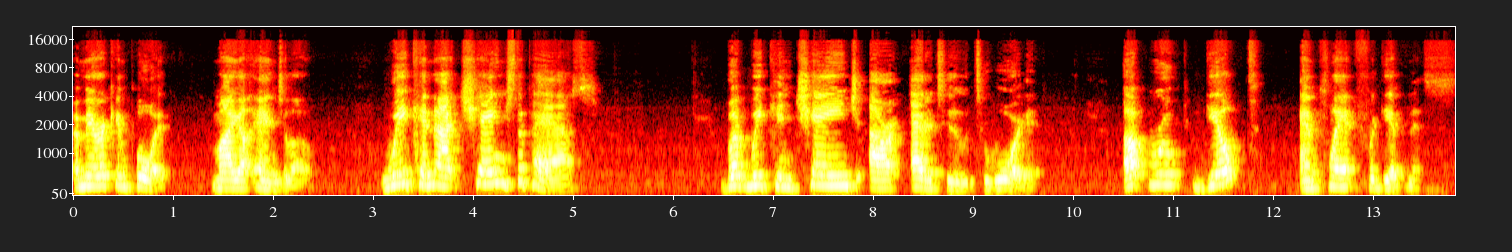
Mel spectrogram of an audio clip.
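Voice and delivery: reading slowly and deliberately. Rereading a quoted passage for listeners: reading slowly. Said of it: "let me just read that slow again".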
